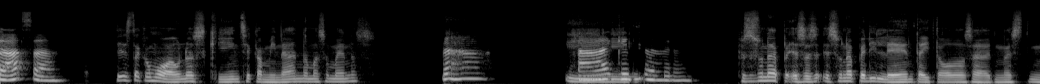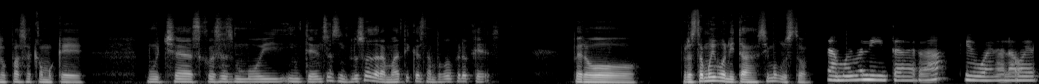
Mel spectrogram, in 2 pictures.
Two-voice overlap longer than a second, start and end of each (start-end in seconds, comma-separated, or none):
none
